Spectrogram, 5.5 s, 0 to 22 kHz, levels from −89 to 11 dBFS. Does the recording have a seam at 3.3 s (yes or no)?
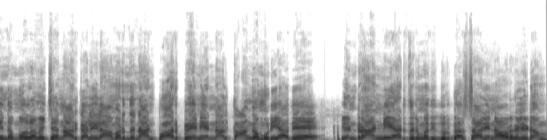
yes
